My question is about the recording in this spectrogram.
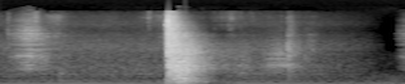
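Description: A plastic water bottle pressurised with a hand floor pump bursts with a loud, sudden bang about two seconds in. Before and after it come short hissing strokes of the pump.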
